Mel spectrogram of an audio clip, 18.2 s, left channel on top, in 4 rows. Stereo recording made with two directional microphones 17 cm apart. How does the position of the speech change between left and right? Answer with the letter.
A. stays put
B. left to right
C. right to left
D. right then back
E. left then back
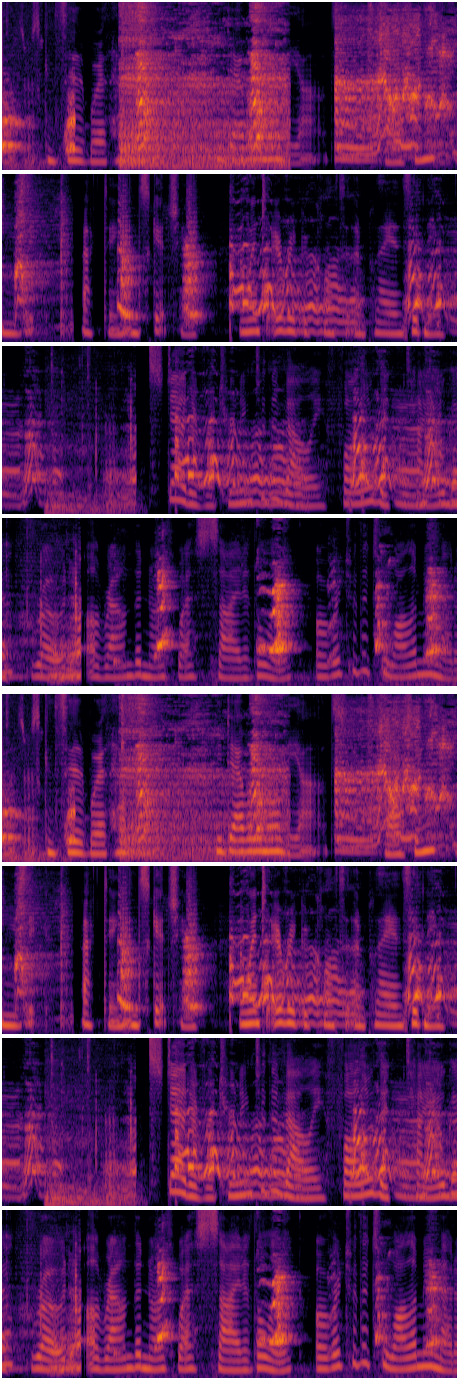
A.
